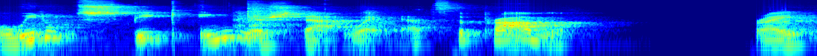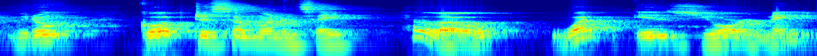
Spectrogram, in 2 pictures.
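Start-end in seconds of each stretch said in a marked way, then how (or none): 6.1-8.2 stiff machine voice, gaps between every word. Speaker showing how spoken English should not sound, in a robotic Siri-like voice. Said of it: "That sounds like a robot or a Siri".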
